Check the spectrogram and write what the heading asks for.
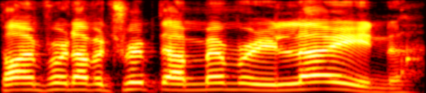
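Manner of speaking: ordinary talk, nothing marked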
